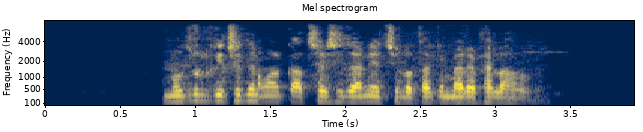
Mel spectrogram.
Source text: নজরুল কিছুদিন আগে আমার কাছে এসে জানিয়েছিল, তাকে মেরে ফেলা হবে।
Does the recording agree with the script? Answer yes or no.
no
